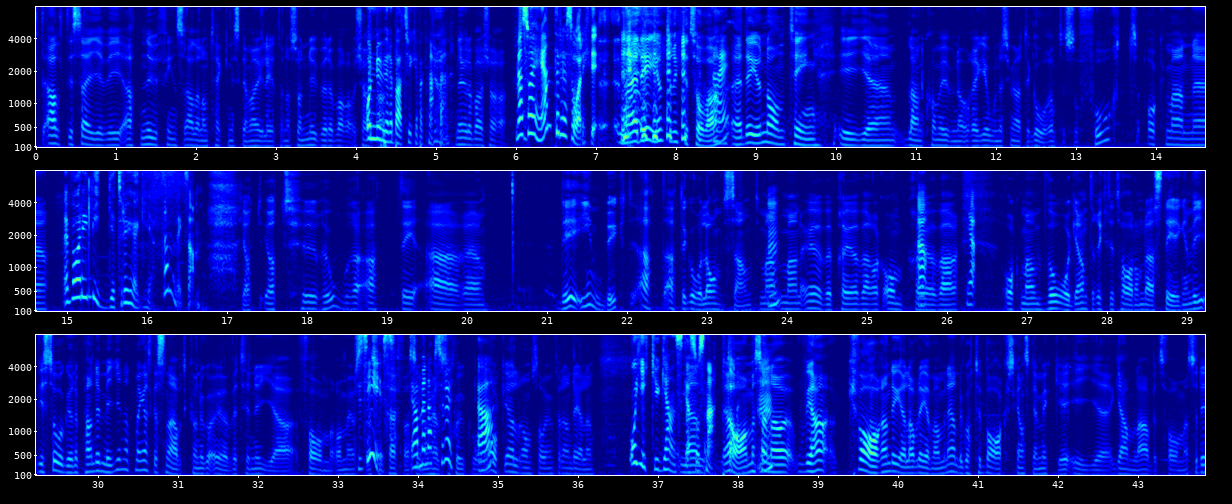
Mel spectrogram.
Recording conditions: busy venue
